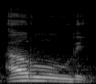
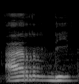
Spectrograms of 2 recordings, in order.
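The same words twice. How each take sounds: First: The r sound is heavy and thick. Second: The r sound is light and thin. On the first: The speaker calls it right. "Ro-nya dibaca tebal" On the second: The speaker calls it wrong. "enggak dibaca tipis"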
